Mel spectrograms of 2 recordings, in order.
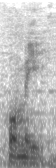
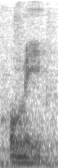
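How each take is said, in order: First: The final R is nearly cut off. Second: The final R is nearly cut off.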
